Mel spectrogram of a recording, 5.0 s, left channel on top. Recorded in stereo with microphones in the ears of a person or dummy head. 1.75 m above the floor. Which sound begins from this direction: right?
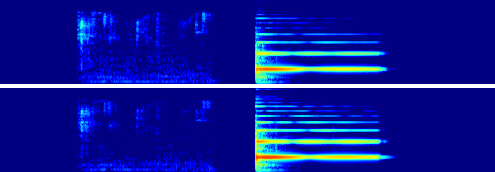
A piano, at 2.5 s.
